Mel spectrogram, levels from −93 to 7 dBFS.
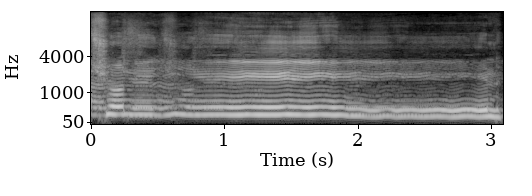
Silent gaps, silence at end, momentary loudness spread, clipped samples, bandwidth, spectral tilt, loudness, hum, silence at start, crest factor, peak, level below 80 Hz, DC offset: none; 0 s; 8 LU; under 0.1%; 16 kHz; -4 dB/octave; -20 LUFS; none; 0 s; 14 dB; -6 dBFS; -68 dBFS; under 0.1%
